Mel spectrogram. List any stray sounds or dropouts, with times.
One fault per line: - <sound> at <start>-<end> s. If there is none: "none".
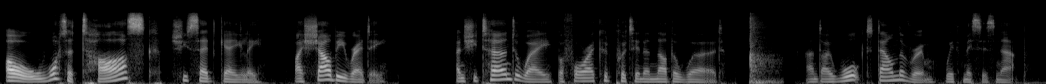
- thud at 7.5-7.9 s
